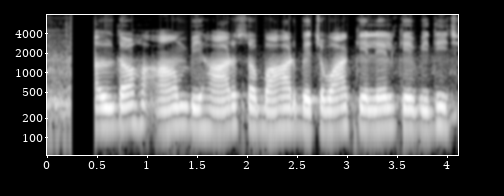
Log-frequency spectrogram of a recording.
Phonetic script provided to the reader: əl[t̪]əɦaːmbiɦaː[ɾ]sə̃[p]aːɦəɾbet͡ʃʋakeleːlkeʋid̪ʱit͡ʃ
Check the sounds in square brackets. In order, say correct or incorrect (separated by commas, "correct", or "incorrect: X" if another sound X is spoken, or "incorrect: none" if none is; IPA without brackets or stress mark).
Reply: incorrect: d̪, correct, incorrect: b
